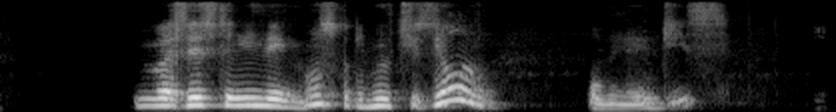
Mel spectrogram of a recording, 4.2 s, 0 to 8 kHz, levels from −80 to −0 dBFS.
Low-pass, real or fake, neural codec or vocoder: 7.2 kHz; fake; codec, 24 kHz, 0.9 kbps, WavTokenizer, medium music audio release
